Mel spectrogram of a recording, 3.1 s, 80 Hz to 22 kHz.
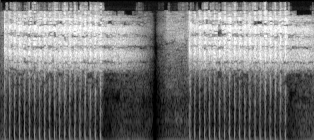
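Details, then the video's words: Cililin lure recording, an energetic song: two dense, rapid buzzy trills, each about a second long, packed with quick harsh pulses and separated by a short pause with a steady low electrical hum. "SUARA ASLI CILILIN GACOR / Tembakan 3 Jenis Suara Jarang Ada !!! PANCINGAN BUNYI CILILIN"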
